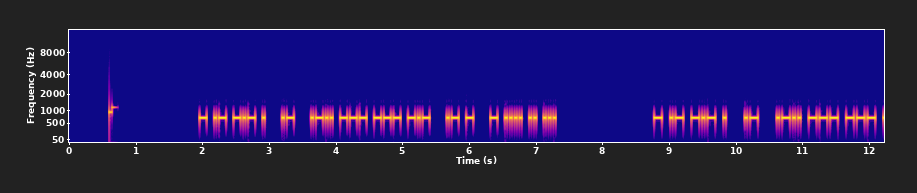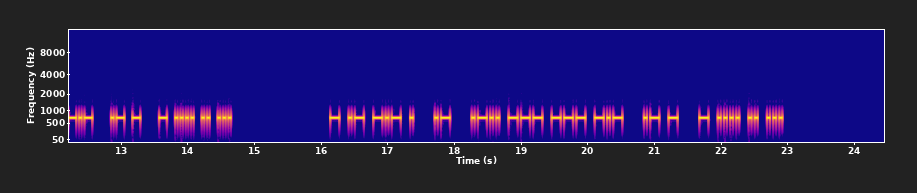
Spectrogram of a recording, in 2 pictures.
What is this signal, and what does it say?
Morse code, heard as a keyed tone, about 29 wpm, 700 Hz. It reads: TAKE A LOOK AT THIS TAKE A LOOK AT THIS TAKE A LOOK AT THIS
